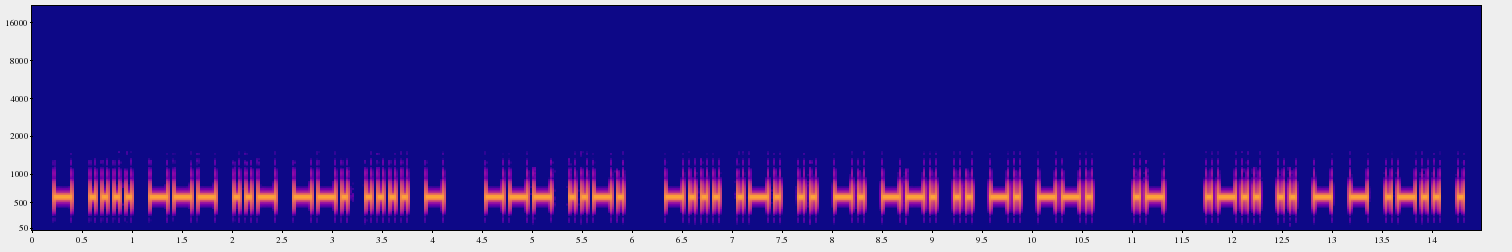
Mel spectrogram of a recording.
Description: Morse code, heard as a keyed tone, about 20 wpm, 600 Hz. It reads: THOUGHT OF BRINGING A LITTLE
